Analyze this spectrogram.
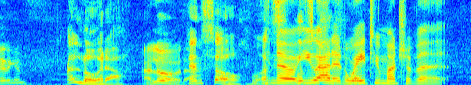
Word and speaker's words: allora: Allora.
